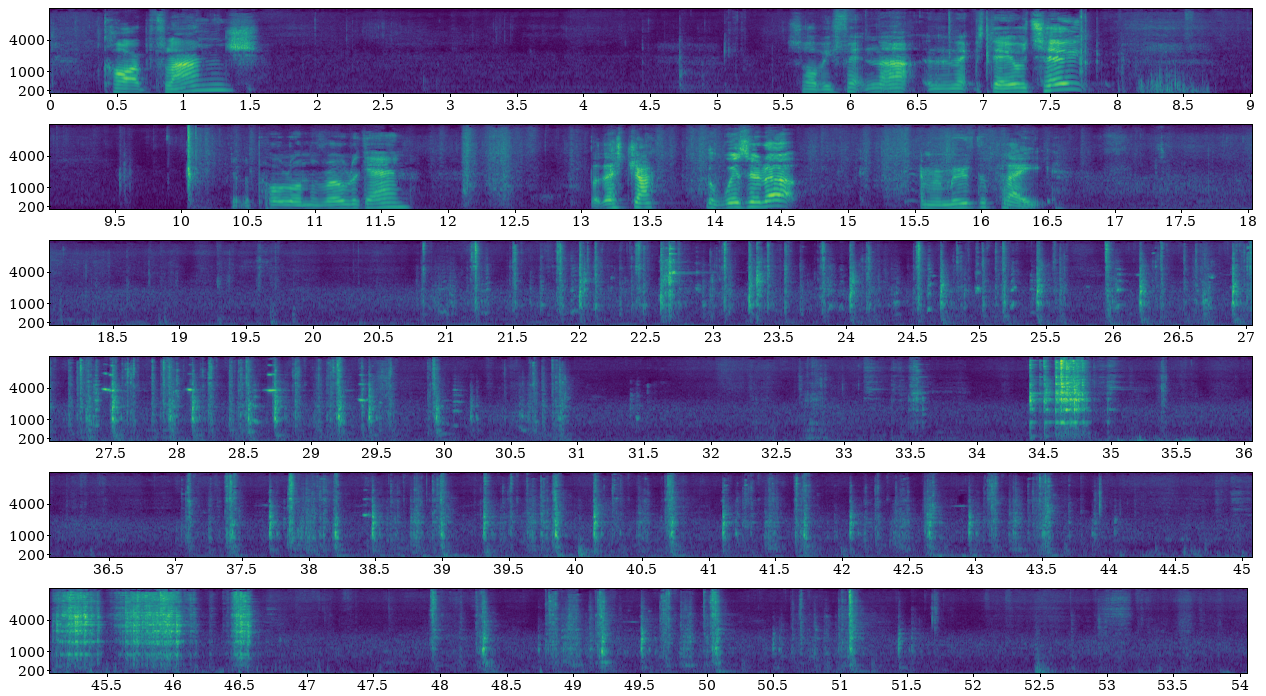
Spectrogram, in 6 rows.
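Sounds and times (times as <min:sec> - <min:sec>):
metallic clicking and rattling: 0:20.8 - 0:31.7, 0:34.4 - 0:35.5, 0:37.0 - 0:44.2, 0:44.9 - 0:46.8, 0:47.9 - 0:51.9
ringing metal clatter: 0:20.8 - 0:31.7, 0:32.6 - 0:35.2, 0:44.9 - 0:46.8.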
